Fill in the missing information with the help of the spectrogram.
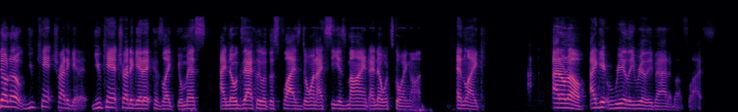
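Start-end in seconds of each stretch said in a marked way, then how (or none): none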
